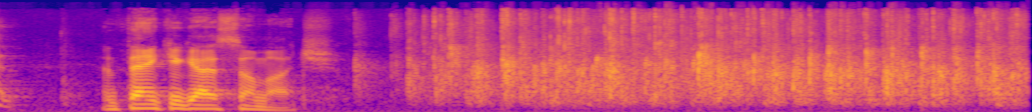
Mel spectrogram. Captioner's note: applause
